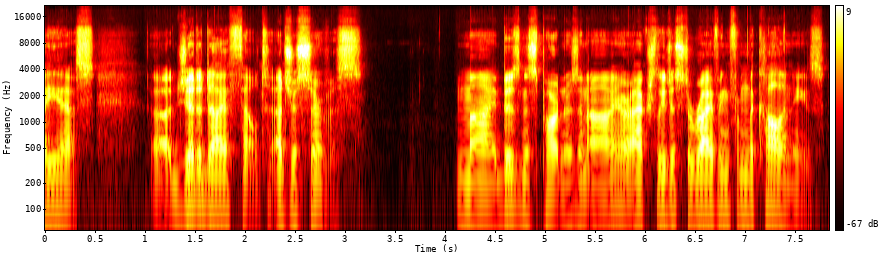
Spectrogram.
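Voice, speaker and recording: A man's voice: lowish voice, fairly bright tone. A man playing a curt, politely officious colonial scholar in an ASMR roleplay, with formal phrasing.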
